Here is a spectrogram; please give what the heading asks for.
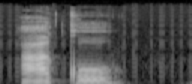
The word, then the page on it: aku: apatani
